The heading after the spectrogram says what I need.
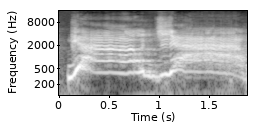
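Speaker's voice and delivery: very high shrill yell imitating a ringside fan; loudest voice. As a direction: shriek it out like her, drawn out and piercing. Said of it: "like, the loudest voice".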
